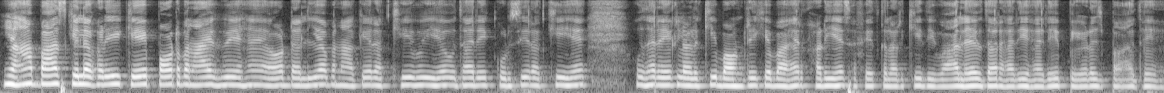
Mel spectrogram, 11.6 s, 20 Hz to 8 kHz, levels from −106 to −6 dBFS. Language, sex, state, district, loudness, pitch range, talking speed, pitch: Hindi, female, Delhi, New Delhi, -18 LUFS, 180-205 Hz, 205 wpm, 195 Hz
